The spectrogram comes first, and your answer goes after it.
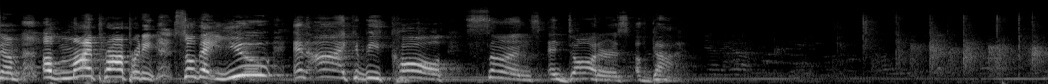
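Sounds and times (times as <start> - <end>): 
speech: 0.0 - 6.9
scattered audience clapping: 7.4 - 10.4.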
